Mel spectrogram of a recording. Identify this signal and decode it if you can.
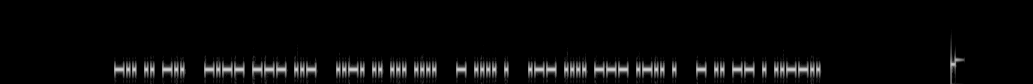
Morse code, heard as a keyed tone, about 40 wpm, 700 Hz. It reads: DID YOU FISH THE WHOLE TIME?
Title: Sentences from Top 1000 Words - Review Part 1 - 40wpm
